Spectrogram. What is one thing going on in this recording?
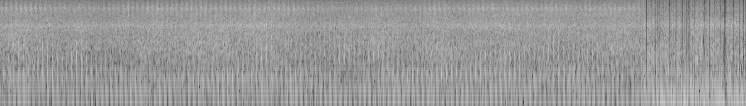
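A tiltrotor aircraft hovers nearby with a loud, steady rotor roar.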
